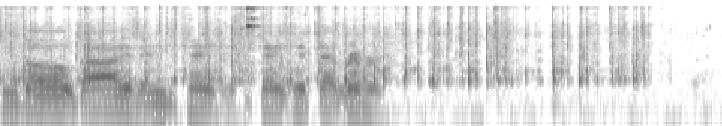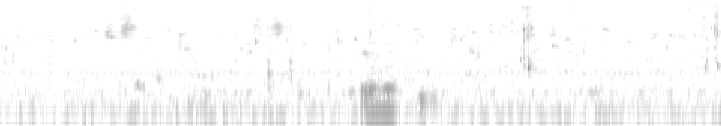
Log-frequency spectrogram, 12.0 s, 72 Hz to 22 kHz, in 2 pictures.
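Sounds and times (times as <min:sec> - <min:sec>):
gravel rattling in a plastic pan: 0:00.0 - 0:05.9
water sloshing: 0:00.0 - 0:12.0
water dripping: 0:04.8 - 0:12.0.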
